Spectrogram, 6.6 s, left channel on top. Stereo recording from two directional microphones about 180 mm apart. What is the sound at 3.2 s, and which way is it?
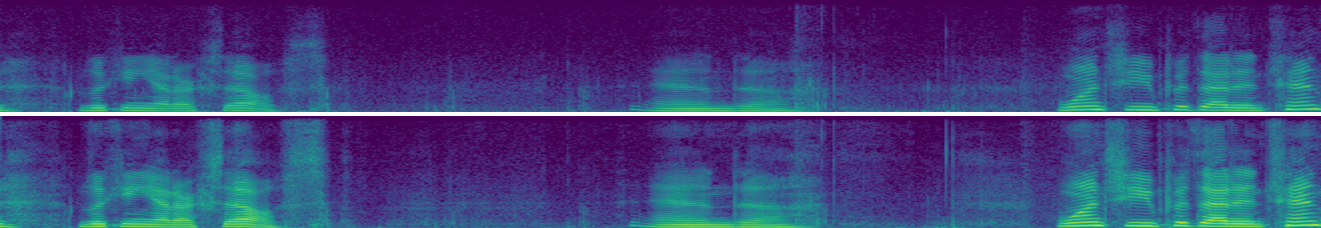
Speech, 45° right (ahead or behind).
